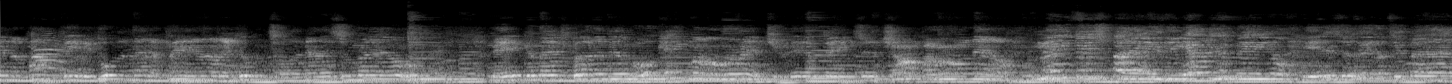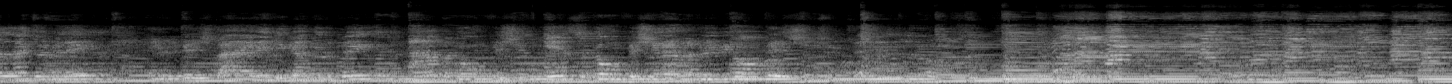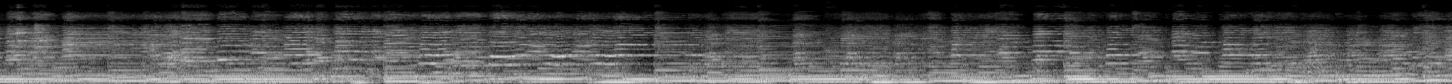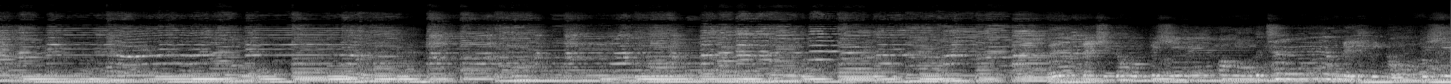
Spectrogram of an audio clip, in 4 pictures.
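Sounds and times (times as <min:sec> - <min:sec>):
acoustic guitar accompaniment: 0:00.0 - 0:58.0
harmonica solo: 0:00.2 - 0:02.7, 0:09.4 - 0:54.8.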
